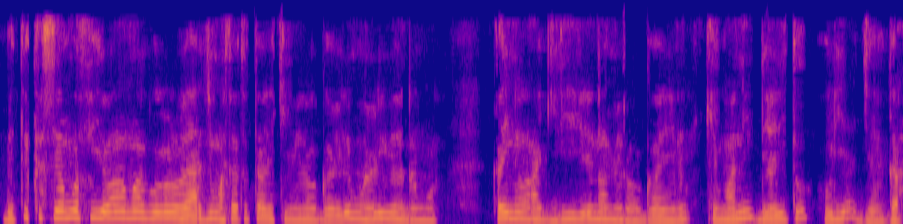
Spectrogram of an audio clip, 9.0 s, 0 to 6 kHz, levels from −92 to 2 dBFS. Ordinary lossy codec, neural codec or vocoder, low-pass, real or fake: AAC, 24 kbps; vocoder, 22.05 kHz, 80 mel bands, HiFi-GAN; 5.4 kHz; fake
